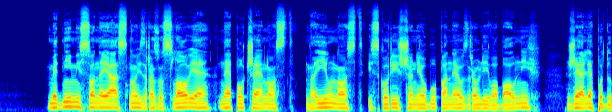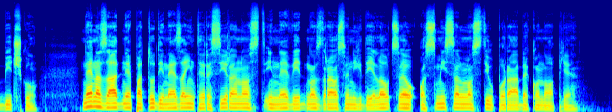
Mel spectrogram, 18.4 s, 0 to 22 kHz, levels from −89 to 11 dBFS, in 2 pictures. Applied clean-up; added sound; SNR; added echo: none; none; none; none.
